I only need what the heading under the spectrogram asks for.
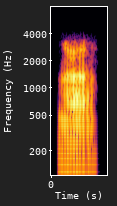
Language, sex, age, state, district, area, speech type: Sindhi, male, 60+, Gujarat, Kutch, rural, conversation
